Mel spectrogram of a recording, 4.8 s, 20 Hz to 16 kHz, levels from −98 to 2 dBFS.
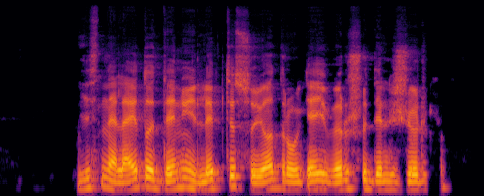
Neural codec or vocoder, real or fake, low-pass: vocoder, 44.1 kHz, 128 mel bands every 512 samples, BigVGAN v2; fake; 14.4 kHz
